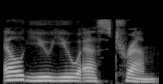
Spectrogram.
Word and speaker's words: lustrum: the reign of Vespasian the word should not be confused with the identically spelled but differently pronounced lustrum Lu us trem a haunt of wild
